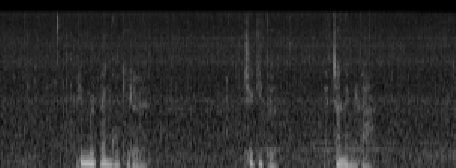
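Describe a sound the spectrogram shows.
Pieces of meat drop into boiling water with heavy splashes.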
